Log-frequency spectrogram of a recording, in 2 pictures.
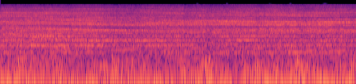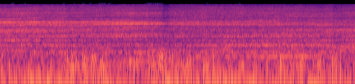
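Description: A train running steadily, a continuous rail rumble with faint high-pitched tones that drift slowly in pitch.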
